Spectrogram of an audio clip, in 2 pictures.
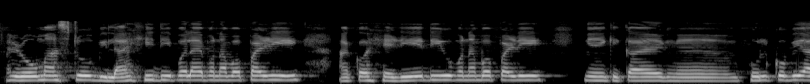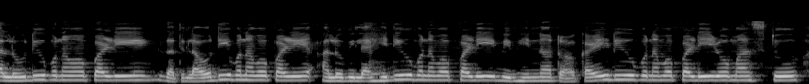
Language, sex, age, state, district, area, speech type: Assamese, female, 45-60, Assam, Sivasagar, rural, spontaneous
